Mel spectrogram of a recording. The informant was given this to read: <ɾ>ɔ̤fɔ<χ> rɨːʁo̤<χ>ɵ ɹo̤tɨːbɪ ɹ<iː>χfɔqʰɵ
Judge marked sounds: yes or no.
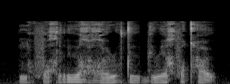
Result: no, yes, no, no

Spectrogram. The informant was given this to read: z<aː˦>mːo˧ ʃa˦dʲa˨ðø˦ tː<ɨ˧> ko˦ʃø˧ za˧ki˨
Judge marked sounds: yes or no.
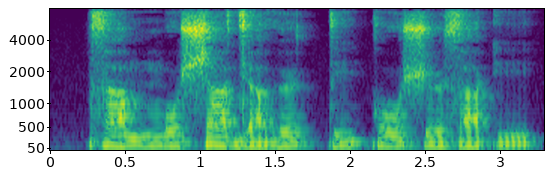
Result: no, no

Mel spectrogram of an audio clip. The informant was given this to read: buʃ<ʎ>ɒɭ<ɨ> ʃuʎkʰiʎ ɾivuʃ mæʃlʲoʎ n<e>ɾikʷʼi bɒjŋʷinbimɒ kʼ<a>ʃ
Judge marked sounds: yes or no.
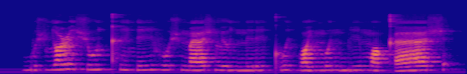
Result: yes, no, no, no

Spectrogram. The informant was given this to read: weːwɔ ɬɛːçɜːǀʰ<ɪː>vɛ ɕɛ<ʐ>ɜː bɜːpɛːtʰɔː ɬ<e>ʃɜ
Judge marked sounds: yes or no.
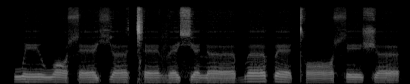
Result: no, no, no

